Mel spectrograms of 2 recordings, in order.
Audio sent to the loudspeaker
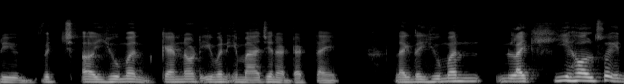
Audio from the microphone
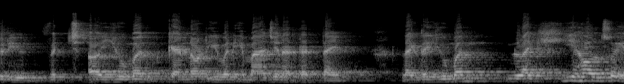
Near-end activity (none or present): none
